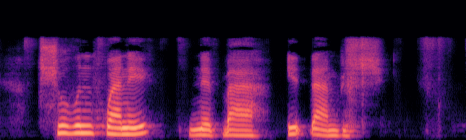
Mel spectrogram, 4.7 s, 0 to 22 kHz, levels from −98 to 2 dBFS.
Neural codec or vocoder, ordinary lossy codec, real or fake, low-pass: codec, 16 kHz, 1 kbps, X-Codec, WavLM features, trained on Multilingual LibriSpeech; Opus, 64 kbps; fake; 7.2 kHz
